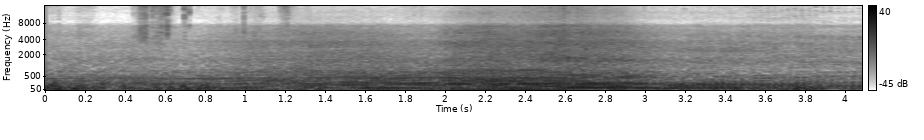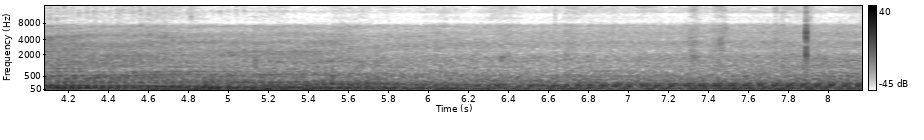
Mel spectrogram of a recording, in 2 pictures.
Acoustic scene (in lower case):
street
